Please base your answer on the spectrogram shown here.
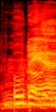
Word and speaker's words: boudin: Boudin.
